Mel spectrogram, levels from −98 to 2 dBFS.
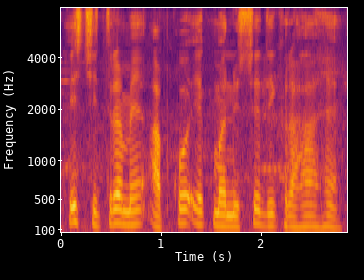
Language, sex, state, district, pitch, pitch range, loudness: Hindi, male, Assam, Kamrup Metropolitan, 165 Hz, 145-180 Hz, -16 LUFS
